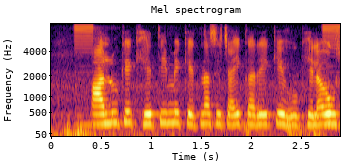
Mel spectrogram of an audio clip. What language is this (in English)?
Bhojpuri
